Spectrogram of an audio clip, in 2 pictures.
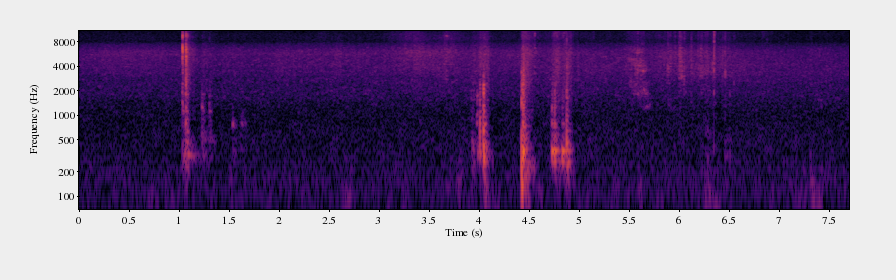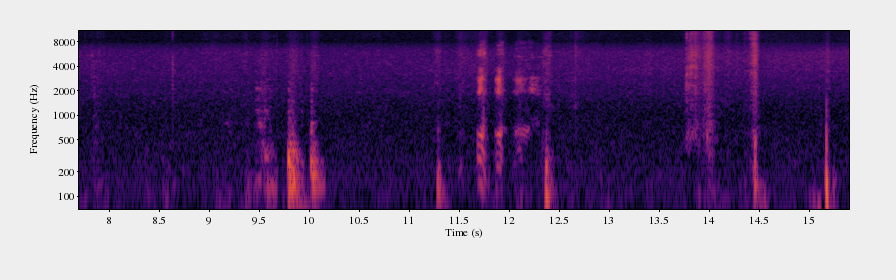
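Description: Wooden boards knock and clatter close by.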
